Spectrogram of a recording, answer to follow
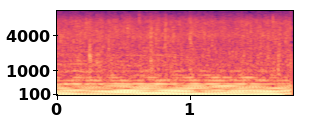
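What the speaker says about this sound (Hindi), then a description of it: "देखिए बारिश बहुत हो रही है" Heavy rain pours steadily, a dense, constant wash of drops with no pauses, with a low droning hum beneath it.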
